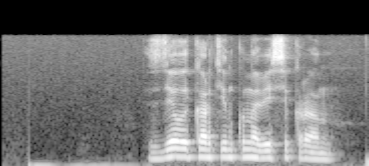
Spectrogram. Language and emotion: Russian, neutral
